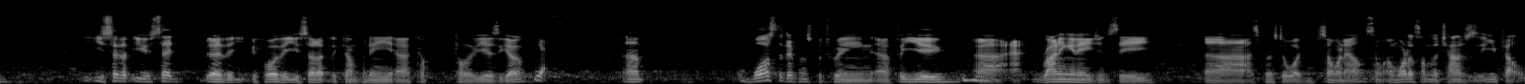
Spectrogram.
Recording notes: In this podcast recorded at Pubcon Las Vegas 2014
